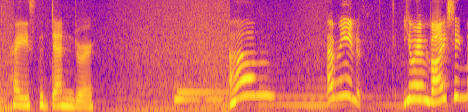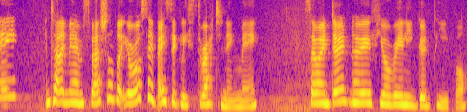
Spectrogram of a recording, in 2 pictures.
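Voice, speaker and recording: Over music in the background, a woman with a high pitch speaks at a moderate pace, her pitch swinging very widely between long, frequent pauses. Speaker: gaming YouTuber. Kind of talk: casual talk to camera, gaming commentary.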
